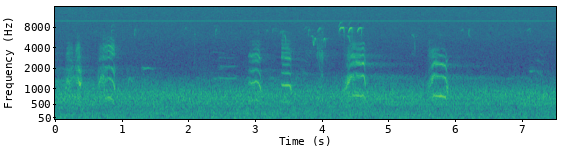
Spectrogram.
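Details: Common raven approaching the recordist during a Christmas Bird Count on 30 December 2021 at Fletcher Creek Ecological Preserve, Puslinch, Ontario, giving about six harsh, hoarse, irregular calls over a low rumble of wind or traffic and a man's voice.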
